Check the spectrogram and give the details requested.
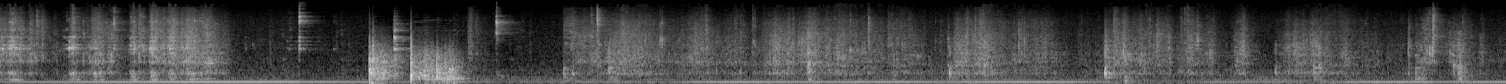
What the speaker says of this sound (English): Now I'm going to very carefully stir my potatoes in.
